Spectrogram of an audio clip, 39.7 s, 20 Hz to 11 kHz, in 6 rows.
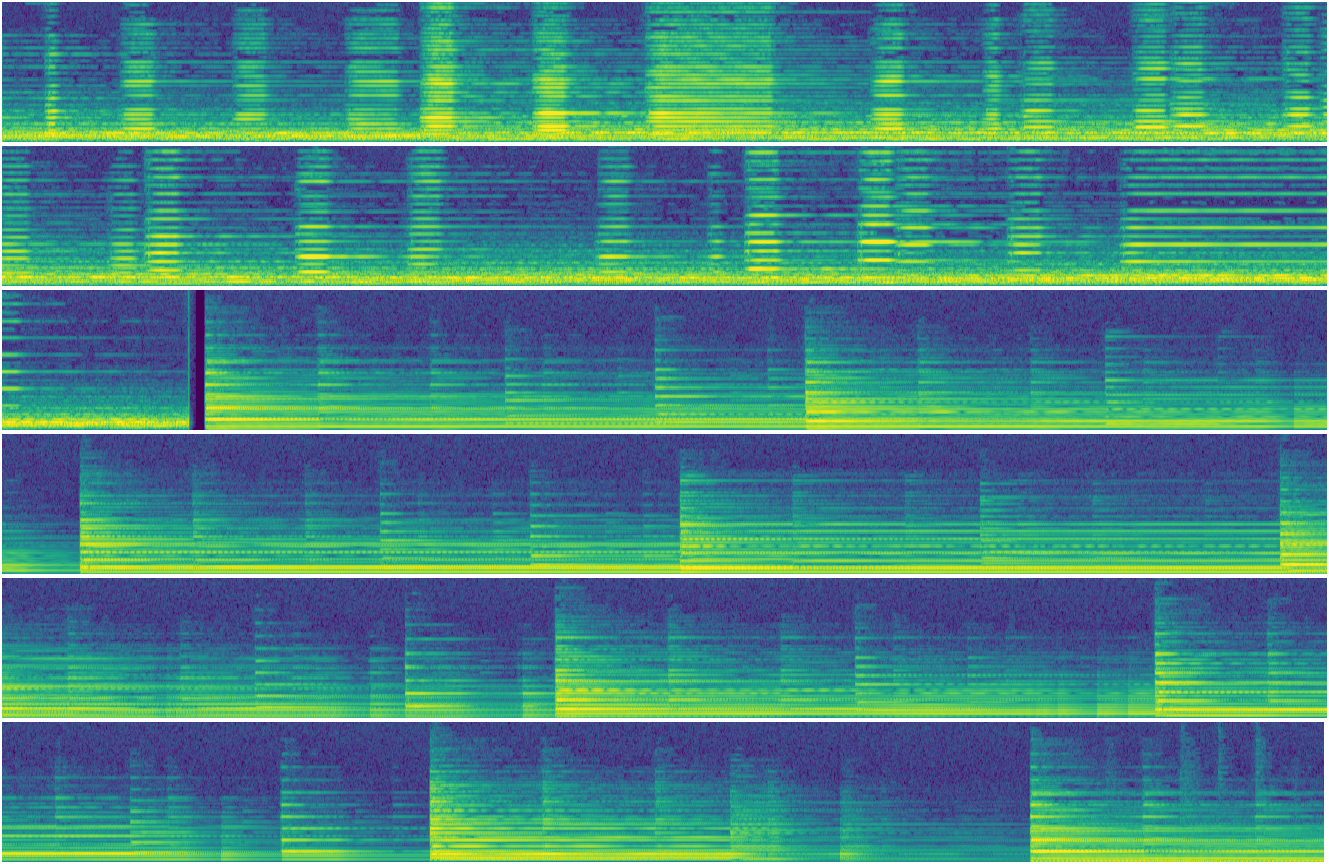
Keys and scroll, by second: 4.5 0, 5.2 ., 5.6 5, 20.4 5, 22.0 5, 39.3 ctrl+t.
